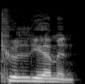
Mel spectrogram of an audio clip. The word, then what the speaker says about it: Kulemin: Supposedly, it's more like Kulyamin.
